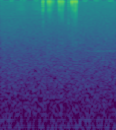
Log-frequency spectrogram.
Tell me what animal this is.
Ephippigerida areolaria, an orthopteran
